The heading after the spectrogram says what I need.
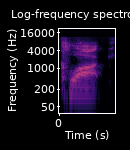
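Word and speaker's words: Klok: clock first of all my name is pronounced clock haha all right whatever just is it spelled clock uh no it's spell k-l-o-k yeah well spell it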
